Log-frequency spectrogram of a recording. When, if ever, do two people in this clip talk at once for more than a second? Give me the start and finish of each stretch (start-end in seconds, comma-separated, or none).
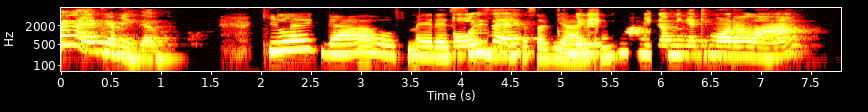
3.9-5.6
